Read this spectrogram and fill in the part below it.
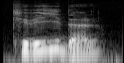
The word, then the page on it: kvider: [kv'i:der]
